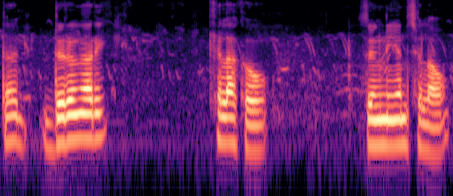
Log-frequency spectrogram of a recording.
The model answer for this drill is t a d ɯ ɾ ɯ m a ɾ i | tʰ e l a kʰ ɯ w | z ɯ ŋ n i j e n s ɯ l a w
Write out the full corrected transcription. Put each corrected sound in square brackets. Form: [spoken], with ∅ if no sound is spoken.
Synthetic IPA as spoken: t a d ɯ ɾ ɯ [ŋ] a ɾ i | [kʰ] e l a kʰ ɯ w | z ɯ ŋ n i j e n s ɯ l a w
